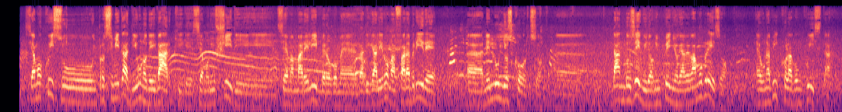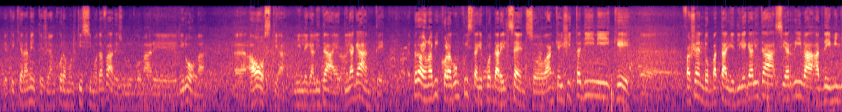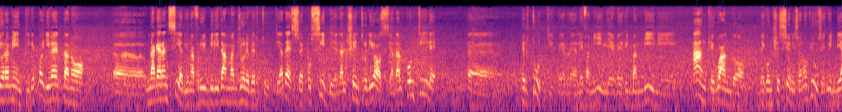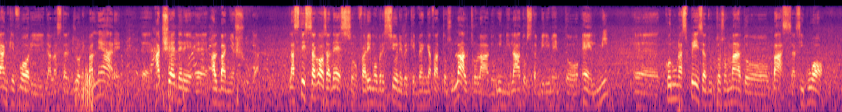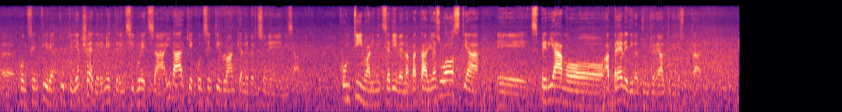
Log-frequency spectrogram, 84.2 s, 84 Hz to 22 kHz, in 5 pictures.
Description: Ostia, lido di Roma, 3 marzo 2015.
